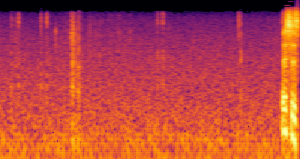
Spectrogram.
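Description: A few faint, widely spaced computer mouse clicks over quiet room tone.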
